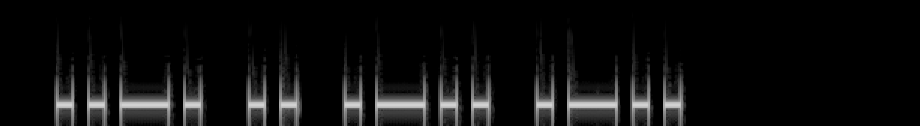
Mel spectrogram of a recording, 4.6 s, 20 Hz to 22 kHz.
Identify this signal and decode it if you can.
Morse code, heard as a keyed tone, about 15 wpm, 700 Hz. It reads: FILL
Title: Top 500 Words Repeated 15wpm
